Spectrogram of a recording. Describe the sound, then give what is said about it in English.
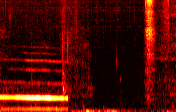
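A wolf's howl rings out as one steady, drawn-out tone that cuts off abruptly after about a second and a half, followed by faint rustling and a quick sniff-like hiss. “Yeah, maybe being killed by wolves.”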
